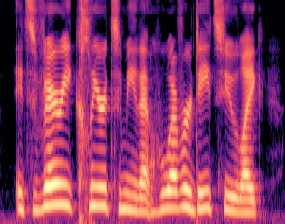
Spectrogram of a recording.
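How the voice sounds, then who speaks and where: Lively intonation carries a woman's fairly high pitch at a fairly quick pace. It is a plain, everyday voice. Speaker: matchmaker, podcast host. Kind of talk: podcast conversation, advice.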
